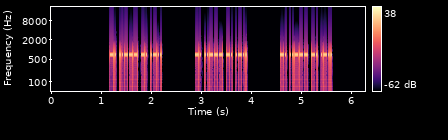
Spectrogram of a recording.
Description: Morse code, heard as a keyed tone, about 50 wpm, 700 Hz. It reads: N2NL N2NL N2NL
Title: Easy Call Signs Repeated 3x - 50wpm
